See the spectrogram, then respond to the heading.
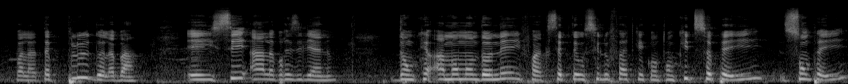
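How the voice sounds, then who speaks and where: A woman's fairly high voice with a Brazilian accent, at a fairly slow pace with big swings in loudness. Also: ordinary pitch variation. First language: Portuguese (speaking French). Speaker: chef. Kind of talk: panel discussion.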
